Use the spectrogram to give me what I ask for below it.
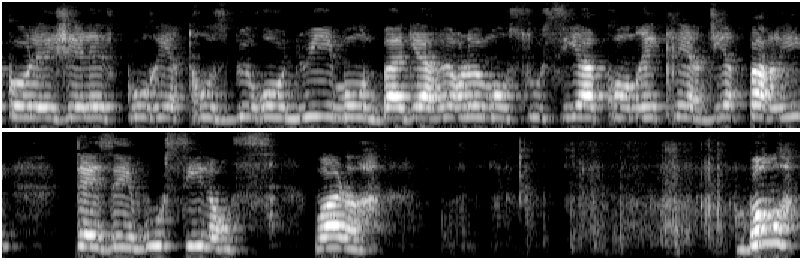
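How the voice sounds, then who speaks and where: A woman's voice: high voice, bright, forceful tone. A young woman in a casual vlog, chatty and playful, teaching words and poking fun at herself. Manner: chatty, playful, self-mocking. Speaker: vlogger. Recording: echoey room, mic at a distance.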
